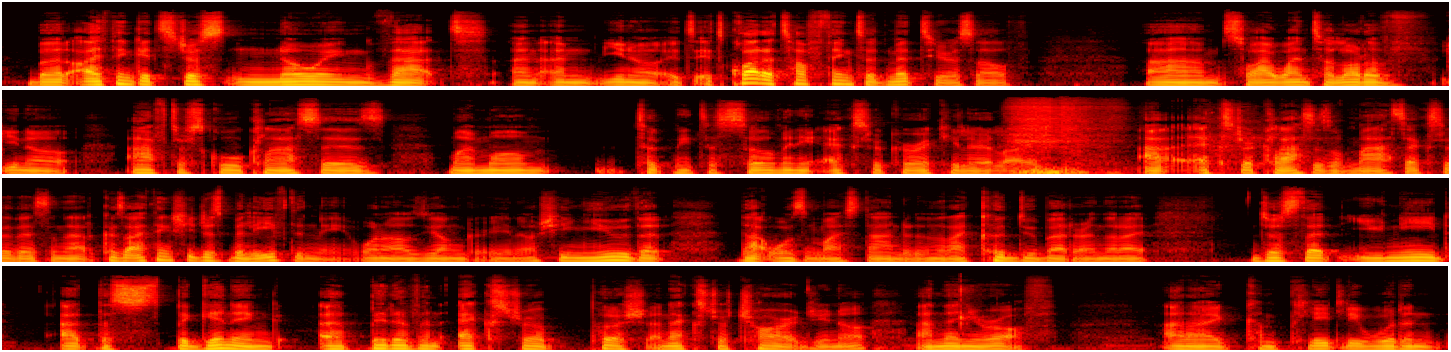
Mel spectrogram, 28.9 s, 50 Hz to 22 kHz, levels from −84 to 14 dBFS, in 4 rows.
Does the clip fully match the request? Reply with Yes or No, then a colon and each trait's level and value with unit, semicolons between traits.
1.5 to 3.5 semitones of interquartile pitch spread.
Yes: narrow, 2.6 semitones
